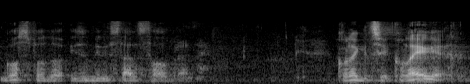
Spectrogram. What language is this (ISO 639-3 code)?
hrv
